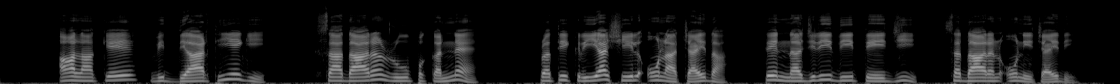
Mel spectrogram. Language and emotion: Dogri, neutral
